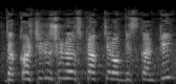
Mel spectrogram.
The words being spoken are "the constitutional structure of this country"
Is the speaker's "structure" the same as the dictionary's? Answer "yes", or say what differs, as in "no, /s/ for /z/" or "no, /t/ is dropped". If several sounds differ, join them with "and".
yes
